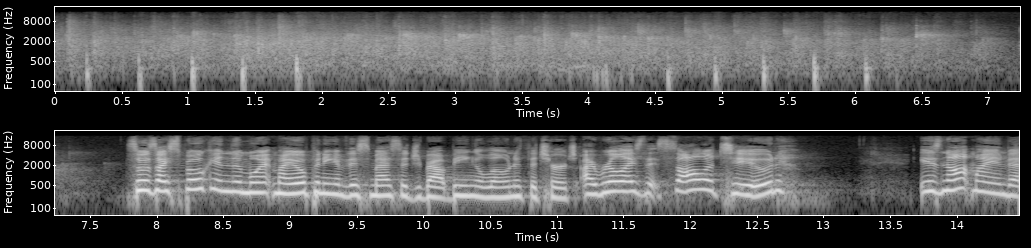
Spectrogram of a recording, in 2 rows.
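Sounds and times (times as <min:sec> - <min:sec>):
audience clapping hands: 0:00.0 - 0:07.7
speech: 0:07.8 - 0:12.9, 0:13.8 - 0:14.4.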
